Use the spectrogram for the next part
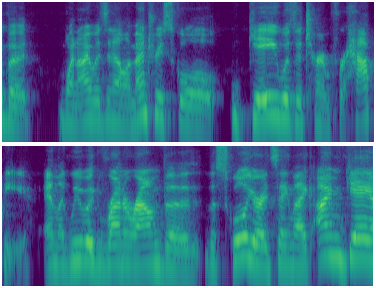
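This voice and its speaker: A woman's voice: medium pitch, fairly bright tone. A woman in her mid-twenties hosting a podcast, talking earnestly in a casual chat with many fillers. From Canada. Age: 20s. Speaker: podcast host.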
